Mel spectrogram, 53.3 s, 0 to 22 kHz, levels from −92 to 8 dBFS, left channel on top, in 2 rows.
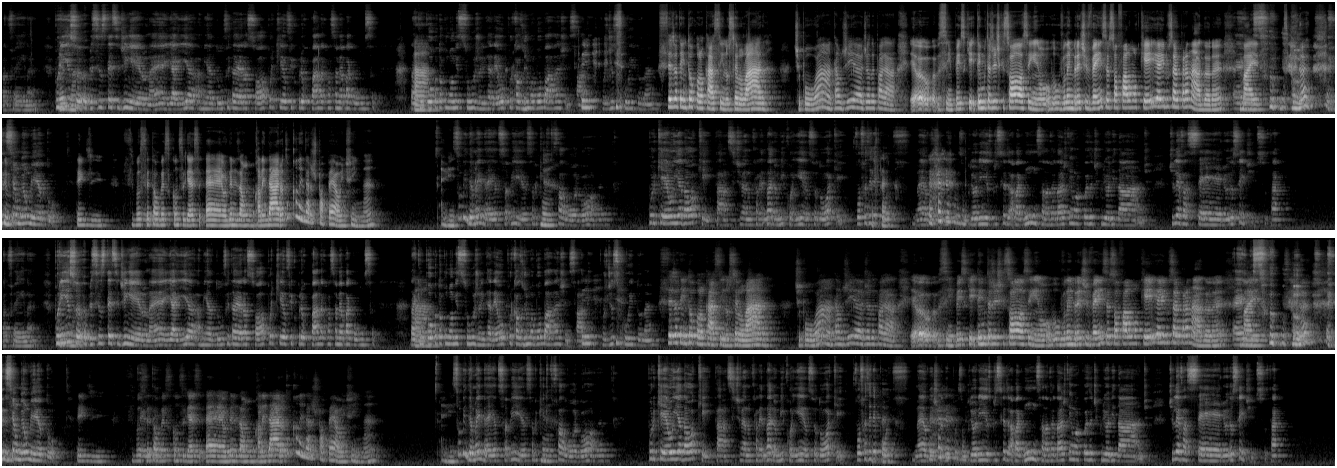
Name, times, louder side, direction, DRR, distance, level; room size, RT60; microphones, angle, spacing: voice 1, 0.0-7.3 8.2-13.0 24.6-27.7 29.4-30.1 35.7-37.4 37.8-38.7 39.6-49.5 50.0-52.1, right 3 dB, 55° right, 5 dB, 0.5 m, -37 dB
voice 2, 1.1-1.5 7.9-8.6 10.4-10.5 11.6-11.8 12.3-12.4 13.1-15.4 15.9-25.1 25.7-26.1 26.4-26.8 28.2-28.7 29.2-34.1 35.4-35.7 37.4-37.7 44.3-44.4 45.2-45.9, left 7 dB, 90° left, 11 dB, 0.3 m, -28 dB
3.3 x 2.0 x 3.9 m, 0.68 s
head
